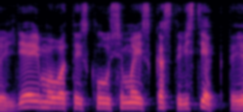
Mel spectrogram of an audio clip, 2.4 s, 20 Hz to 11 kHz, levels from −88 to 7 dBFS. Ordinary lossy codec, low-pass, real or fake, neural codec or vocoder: MP3, 96 kbps; 9.9 kHz; real; none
